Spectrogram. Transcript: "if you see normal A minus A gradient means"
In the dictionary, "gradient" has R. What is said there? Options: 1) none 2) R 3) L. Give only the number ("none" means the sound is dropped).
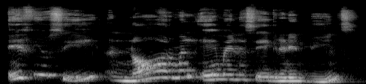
2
